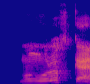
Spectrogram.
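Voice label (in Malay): "menguruskan", Malay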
